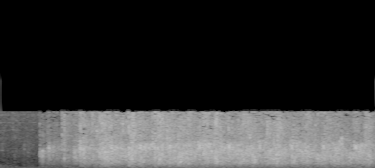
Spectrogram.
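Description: A crowd breaks into sustained applause after a brief quiet moment, voting by applause on whether the item about the smallest nuclear genome is the fake; the dense clapping rises quickly and holds steady and loud for several seconds.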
